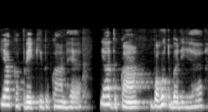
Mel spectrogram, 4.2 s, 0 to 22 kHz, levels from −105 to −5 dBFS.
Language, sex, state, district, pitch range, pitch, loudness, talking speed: Hindi, female, Bihar, Jamui, 180-225 Hz, 195 Hz, -17 LUFS, 145 wpm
